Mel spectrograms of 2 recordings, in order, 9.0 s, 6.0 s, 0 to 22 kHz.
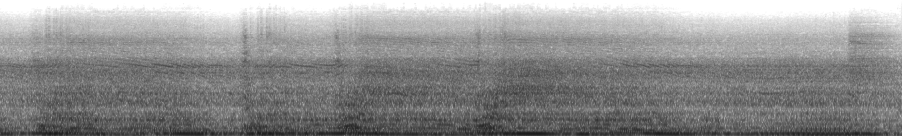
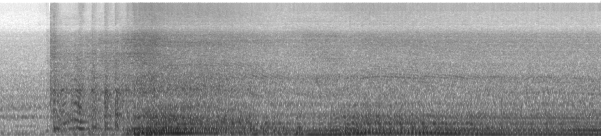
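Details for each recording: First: Semi-cold BMW E36 in snow: engine revs under load but pull keeps dipping and stumbling, power cutting in and out, only pulls to about 2,500 rpm, hesitation easing as it warms; misfire fixed by tune-up. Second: BMW E36 after a tune-up with new spark plugs, replacing plugs that were causing no power and a heavy misfire (cylinder six plug the worst): engine catches and revs up smoothly with no hesitation or stumble; normal revving.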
